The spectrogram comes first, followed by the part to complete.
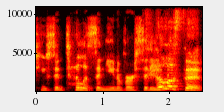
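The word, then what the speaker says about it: Huston–Tillotson University: graduates that are on the call so the pronunciation is Houston tillison University ah and that's in um Austin Texas the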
